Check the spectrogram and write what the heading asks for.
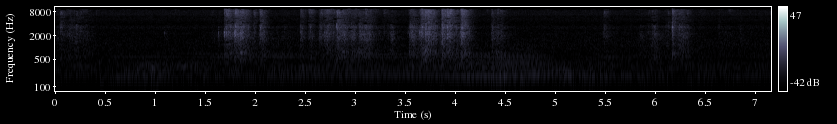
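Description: A squirrel caught in a Havahart wire-mesh live cage trap, moving about inside and rattling the wire cage in short spells of quick clicks and clatter, four times.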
